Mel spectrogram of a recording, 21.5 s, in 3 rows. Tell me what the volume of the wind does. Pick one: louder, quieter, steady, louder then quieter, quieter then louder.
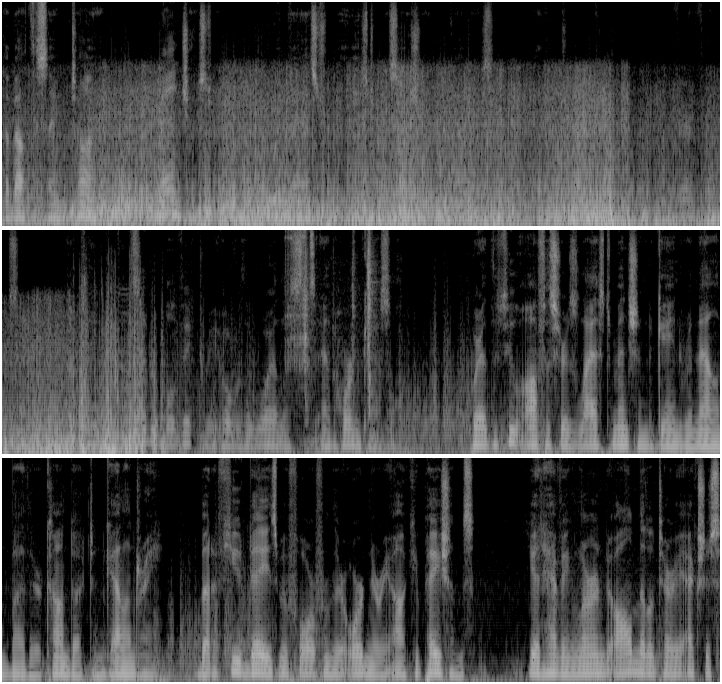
quieter.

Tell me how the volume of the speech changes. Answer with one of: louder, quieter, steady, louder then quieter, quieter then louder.
quieter then louder.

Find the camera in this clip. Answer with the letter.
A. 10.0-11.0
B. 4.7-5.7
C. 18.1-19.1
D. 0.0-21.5
A.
